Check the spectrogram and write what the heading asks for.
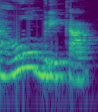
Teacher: A maioria das pessoas pronuncia rúbrica e até escreve rúbrica com acento, como se fosse uma palavra proparoxítona.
